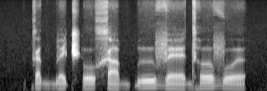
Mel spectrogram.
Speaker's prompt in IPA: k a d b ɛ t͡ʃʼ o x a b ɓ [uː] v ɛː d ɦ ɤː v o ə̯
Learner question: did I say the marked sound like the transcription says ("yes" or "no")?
no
